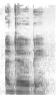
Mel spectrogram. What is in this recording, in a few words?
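"adobe", US English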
